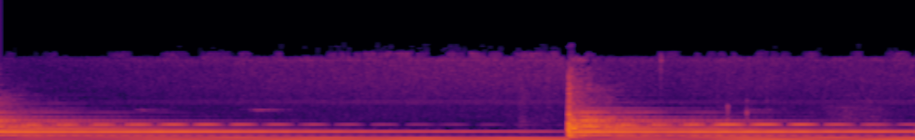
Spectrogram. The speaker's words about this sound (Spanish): Yo vivía de pequeña en una plaza en Córdoba frente a una iglesia y el sonido de las campanas era parte de mi día a día, algo de lo que solo me di cuenta cuando dejé de vivir allí. Sobre todo recuerdo el toque de campanas en las tardes de verano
